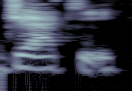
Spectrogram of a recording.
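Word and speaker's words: Jacque: I would pronounce that Jackie Williams.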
